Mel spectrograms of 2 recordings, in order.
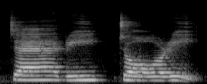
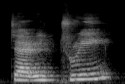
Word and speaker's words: territory: Okay, toe sound, and fourth is re and the pronunciation is territory. Okay, so in British it is territory, in American it is territory, territory, territory, territory, territory.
